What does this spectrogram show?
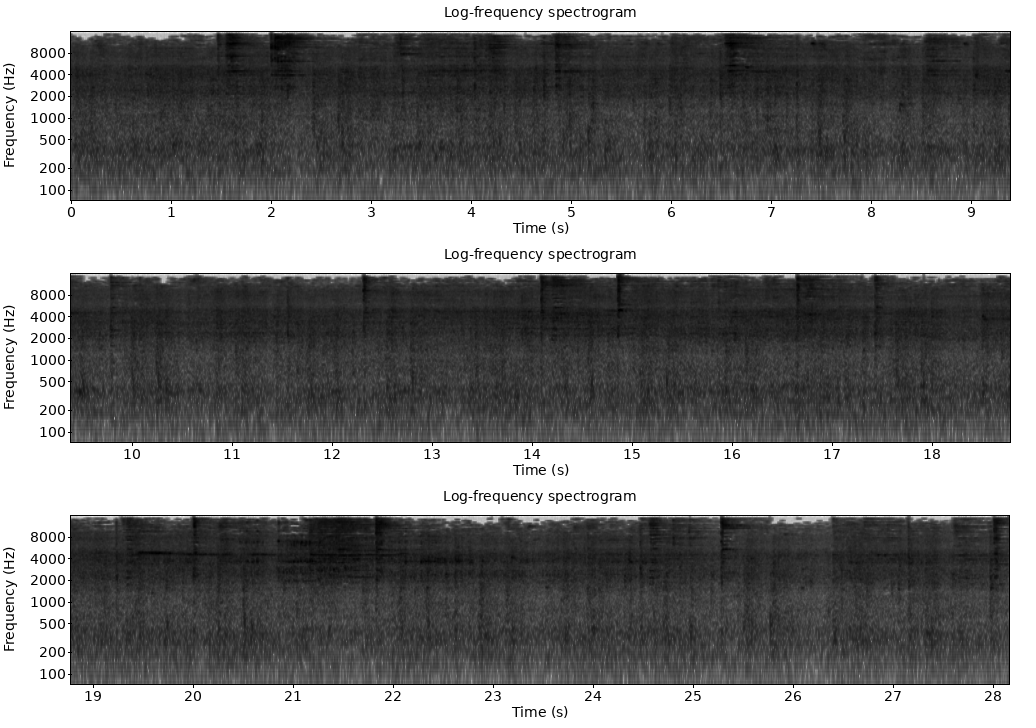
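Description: Freight cars of a Maine Northern Railway train rolling past: a steady rumble of steel wheels on rail with irregular clicks from the rail joints and a few short high wheel squeals.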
